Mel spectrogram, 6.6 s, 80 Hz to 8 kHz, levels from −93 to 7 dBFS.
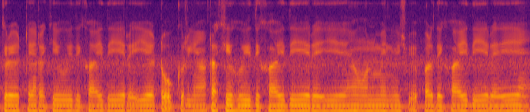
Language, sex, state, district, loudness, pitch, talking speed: Hindi, male, Chhattisgarh, Jashpur, -18 LUFS, 105 Hz, 180 wpm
